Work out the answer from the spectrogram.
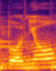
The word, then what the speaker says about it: Buñol: It's B-U-N with the little thingy O-L. So I think it's like Buñol.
